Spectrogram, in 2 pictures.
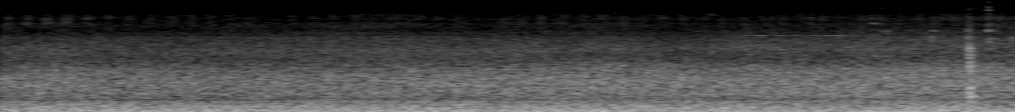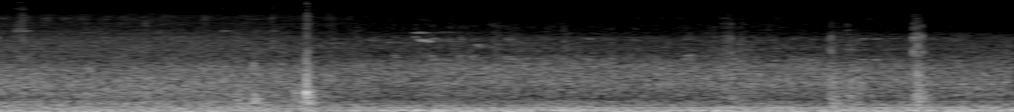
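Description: Road traffic noise: vehicles running, with a steady low engine hum and a few brief clicks, the sharpest about six and a half seconds in.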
